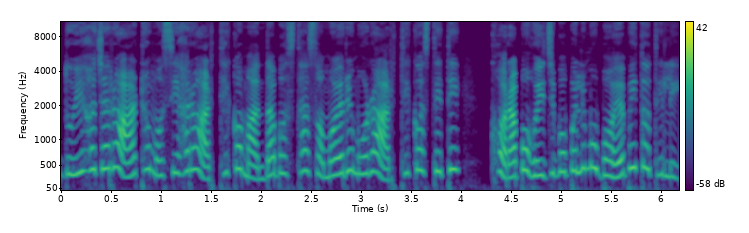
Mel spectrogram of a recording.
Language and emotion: Odia, fearful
